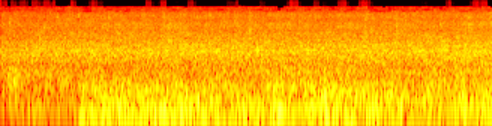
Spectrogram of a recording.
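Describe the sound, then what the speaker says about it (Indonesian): Steady rain with rumbling thunder starts abruptly after a brief quiet moment and then holds a loud, dense wash of falling water and low rolling rumble throughout. "Sekarang ada sound effect sih anjing. Gimik apa lagi tiba-tiba ada hujan, ada gerimis"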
